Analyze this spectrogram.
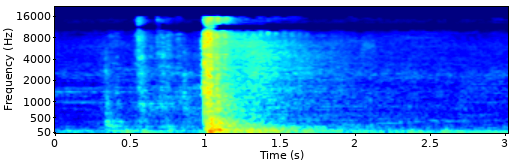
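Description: A truck door slams shut with a heavy thud and brief echo.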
